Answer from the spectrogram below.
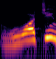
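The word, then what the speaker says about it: watching: आई एन जी वॉच वाचिंग वाचिंग होगा। वाचिंग यहां पे टी जो है ना साइलेंट रहेगा।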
